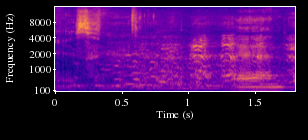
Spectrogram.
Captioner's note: audience laughs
